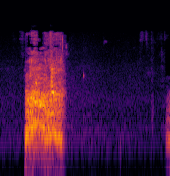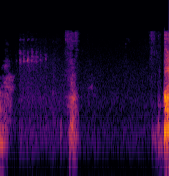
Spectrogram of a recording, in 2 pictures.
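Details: Husky dogs in a friendly scuffle: one strong, coarse growl near the start, then quiet with a few soft grumbles and a brief snarl, another growl beginning at the very end.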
